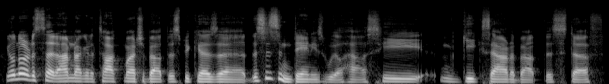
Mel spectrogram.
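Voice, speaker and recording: A man chats easily on a podcast, tossing in jokes and poking fun at himself. His voice is smooth and resonant at a middle pitch. The recording is dry and close. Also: a little fast, a little mellow, dry recording. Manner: jokey, laid-back, self-deprecating. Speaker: podcast co-host, choir teacher. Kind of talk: casual podcast chat.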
